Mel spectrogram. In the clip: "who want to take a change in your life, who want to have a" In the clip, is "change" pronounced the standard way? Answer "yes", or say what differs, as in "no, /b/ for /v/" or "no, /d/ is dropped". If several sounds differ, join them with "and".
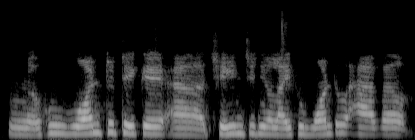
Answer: yes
